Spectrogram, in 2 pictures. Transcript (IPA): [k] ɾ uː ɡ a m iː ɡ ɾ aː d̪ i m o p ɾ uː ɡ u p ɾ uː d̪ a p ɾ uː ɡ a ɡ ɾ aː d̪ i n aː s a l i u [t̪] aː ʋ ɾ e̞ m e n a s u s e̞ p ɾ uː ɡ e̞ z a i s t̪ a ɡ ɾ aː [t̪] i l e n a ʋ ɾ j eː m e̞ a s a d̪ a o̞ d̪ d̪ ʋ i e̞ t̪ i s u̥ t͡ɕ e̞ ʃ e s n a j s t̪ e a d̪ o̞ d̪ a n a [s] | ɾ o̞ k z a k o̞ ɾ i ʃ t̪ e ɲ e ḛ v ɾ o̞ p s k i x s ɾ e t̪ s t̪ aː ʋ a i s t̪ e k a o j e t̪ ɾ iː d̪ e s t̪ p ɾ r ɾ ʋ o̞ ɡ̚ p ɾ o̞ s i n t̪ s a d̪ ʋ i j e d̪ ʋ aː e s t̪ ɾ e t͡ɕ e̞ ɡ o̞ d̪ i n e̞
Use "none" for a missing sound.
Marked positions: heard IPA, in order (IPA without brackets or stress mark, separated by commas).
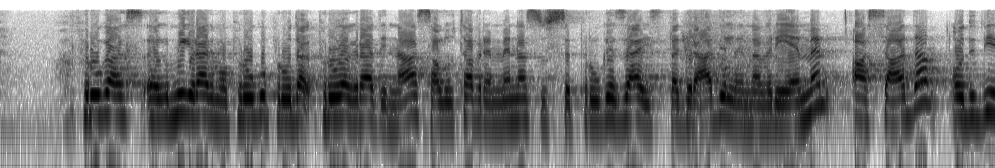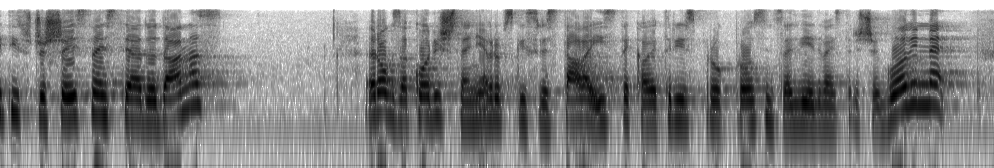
p, t̪, d̪, s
